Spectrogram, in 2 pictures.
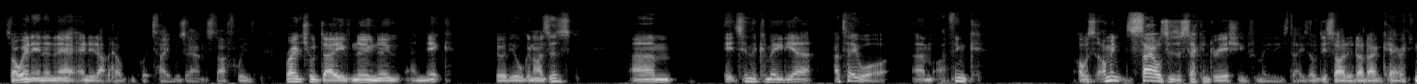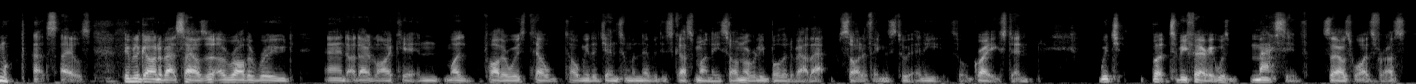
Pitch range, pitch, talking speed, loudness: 90-130 Hz, 95 Hz, 235 wpm, -23 LUFS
